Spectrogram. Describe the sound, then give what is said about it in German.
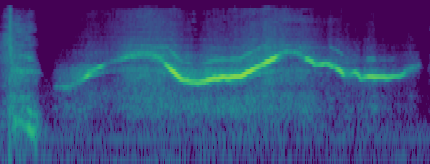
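A person whistles an imitation of a hermit thrush's song: one smooth, unbroken tone gliding up and down over about four seconds, clear, with no talking. “Hm, meine Freundin, äh, die Einsiedlerdrossel zum Beispiel.”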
